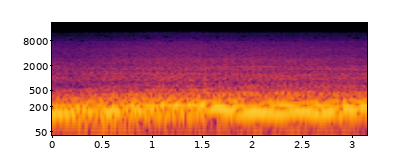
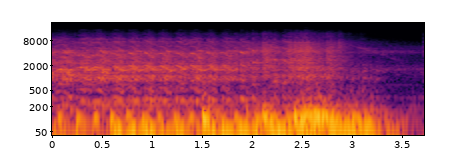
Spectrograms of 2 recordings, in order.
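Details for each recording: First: Honda Civic hatch with nitrous stroker V6 swap on new ECU base map, later start: even, steady, relatively low idle with smooth drone, no stumbles or knocks, much better than the earlier high idle; running cleanly. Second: Civic with nitrous stroker V6 swap, new ECU with base map tune just loaded, battery slowly dying: uneven cranking about 3.5 beats per second with cylinders trying to fire, never starts. Owner suspects the base map.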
